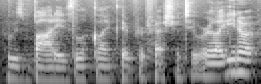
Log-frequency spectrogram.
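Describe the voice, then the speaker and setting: A man's voice: mid-range voice, brisk, gravelly, slight background noise. A man with a Midwestern American accent, hosting a podcast and chatting casually, rambling and restarting his sentences as he thinks aloud. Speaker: podcast host, musician. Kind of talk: casual chat.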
